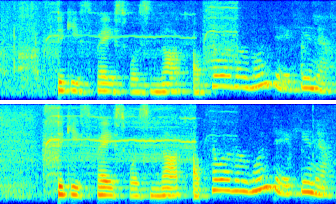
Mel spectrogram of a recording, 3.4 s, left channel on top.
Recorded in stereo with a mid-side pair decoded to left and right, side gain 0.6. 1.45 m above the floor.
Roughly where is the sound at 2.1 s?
Ahead right.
